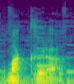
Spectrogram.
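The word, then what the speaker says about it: まくら: and so, for example, the Japanese word makura has the pitch action structure high, low, low, makura.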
